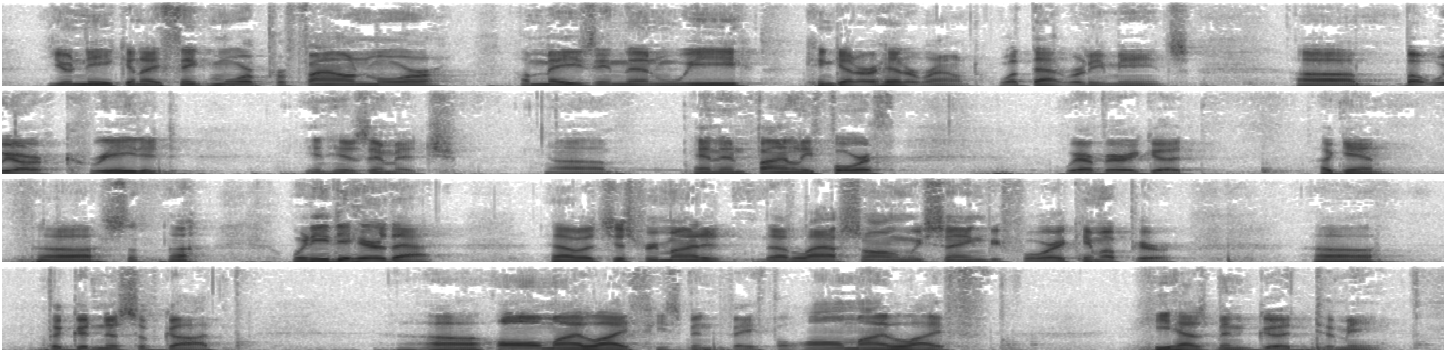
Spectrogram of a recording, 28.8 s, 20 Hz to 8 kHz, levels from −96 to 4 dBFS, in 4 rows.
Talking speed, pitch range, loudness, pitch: 165 wpm, 95-115 Hz, -18 LUFS, 110 Hz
